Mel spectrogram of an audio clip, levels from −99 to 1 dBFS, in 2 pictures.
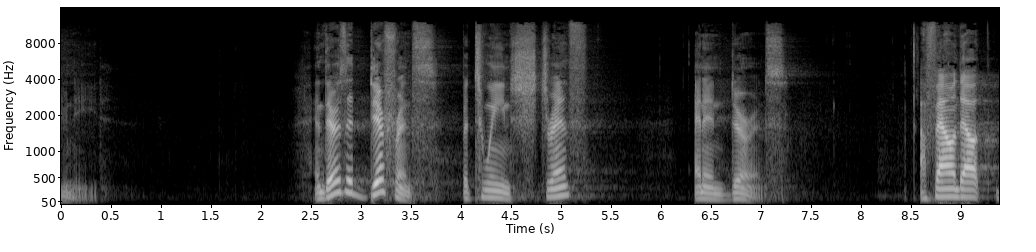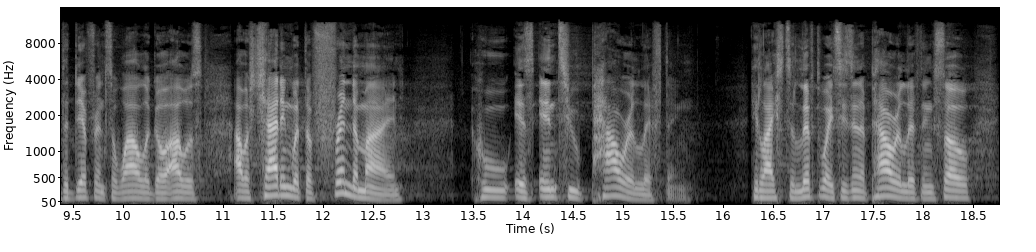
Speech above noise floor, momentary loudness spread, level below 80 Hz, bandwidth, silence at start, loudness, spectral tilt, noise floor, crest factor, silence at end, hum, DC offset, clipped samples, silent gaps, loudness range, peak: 58 dB; 16 LU; -68 dBFS; 12.5 kHz; 0 s; -29 LUFS; -4 dB/octave; -87 dBFS; 26 dB; 0.05 s; none; under 0.1%; under 0.1%; none; 10 LU; -4 dBFS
